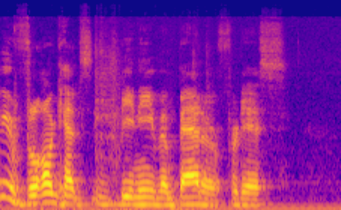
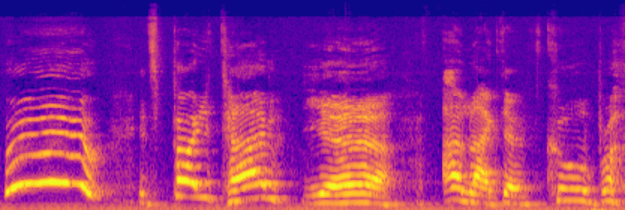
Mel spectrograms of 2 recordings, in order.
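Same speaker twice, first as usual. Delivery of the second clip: high, loud whoop settling into cool bro; mock party whoop; 5 semitones higher, 3 dB louder, slower than usual. Vlogger joking about vodka in orange juice, party bro. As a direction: whoop it up, then ease down. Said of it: "and be like".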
